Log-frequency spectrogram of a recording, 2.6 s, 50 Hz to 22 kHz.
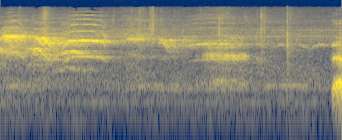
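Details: Male black-saddle German Shepherd puppy, 35 days old, filmed 30 November 2015, gives a high, thin whimpering whine that falls in pitch, then softer wavering whines, ending with a sudden thump.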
